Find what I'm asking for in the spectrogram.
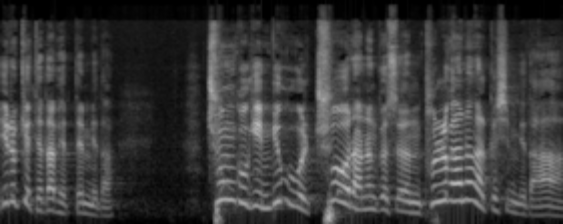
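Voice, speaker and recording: Keeping a moderate pace, a man lets his pitch swing very widely. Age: 60s. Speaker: pastor. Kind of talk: sermon. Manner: conversational, with fillers.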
